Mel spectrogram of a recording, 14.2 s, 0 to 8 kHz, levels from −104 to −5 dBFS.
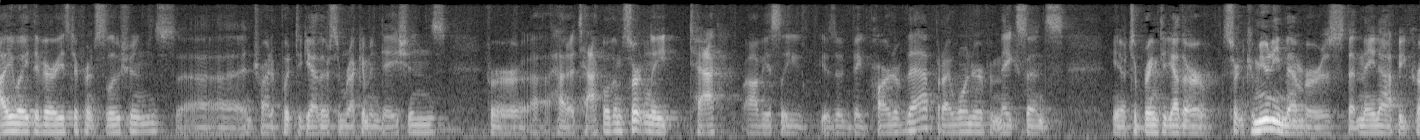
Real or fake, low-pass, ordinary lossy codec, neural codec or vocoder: real; 7.2 kHz; MP3, 48 kbps; none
